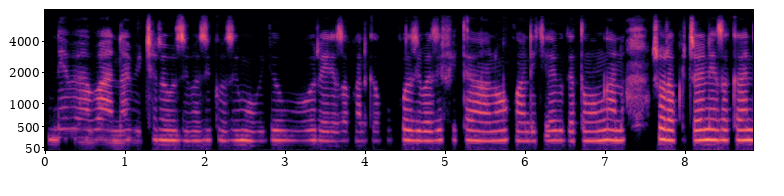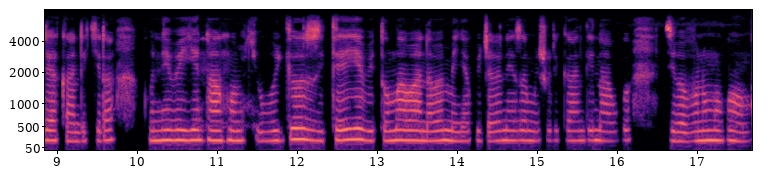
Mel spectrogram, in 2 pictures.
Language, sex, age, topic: Kinyarwanda, female, 18-24, education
